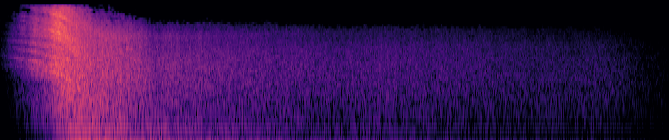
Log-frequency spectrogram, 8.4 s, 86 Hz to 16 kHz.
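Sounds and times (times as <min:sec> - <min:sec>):
fighter jet passing by low at extreme speed: 0:00.0 - 0:06.0.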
